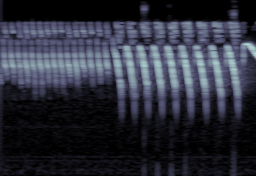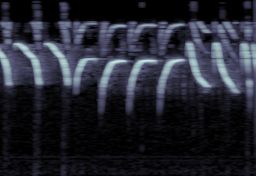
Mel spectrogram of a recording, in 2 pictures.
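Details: Prolific 'gacor' canary with clear voice, used to encourage young canaries to sing: a quick regular trill, then louder downward-sweeping notes and looping whistles repeated about twice a second.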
